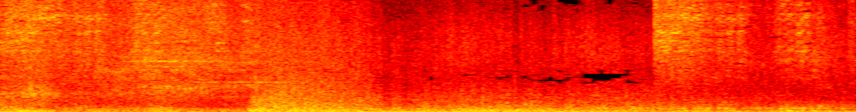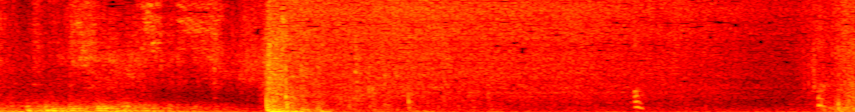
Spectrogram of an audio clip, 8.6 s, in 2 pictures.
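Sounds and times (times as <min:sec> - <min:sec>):
magic lightning strike crackling: 0:00.0 - 0:08.4
thunder boom: 0:01.2 - 0:05.8.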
